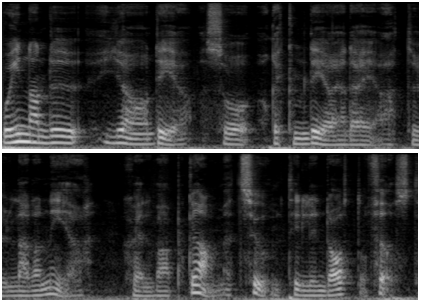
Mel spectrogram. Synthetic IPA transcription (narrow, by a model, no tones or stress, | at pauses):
ɔɪnːand̪ɵ | jœːɖɛsɔ | ɾɛkʊmɛnd̪eːɾajɑd̪ɛja̰t̪̚d̪̥ɵlad̪əɳḛːɾ | ɧɛlvapʰɾʊɡɾamːət̪sɵmːt̪ʰɪld̪ɪnd̪ɑːt̪ʊɾfœ̰ɾʂt̪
